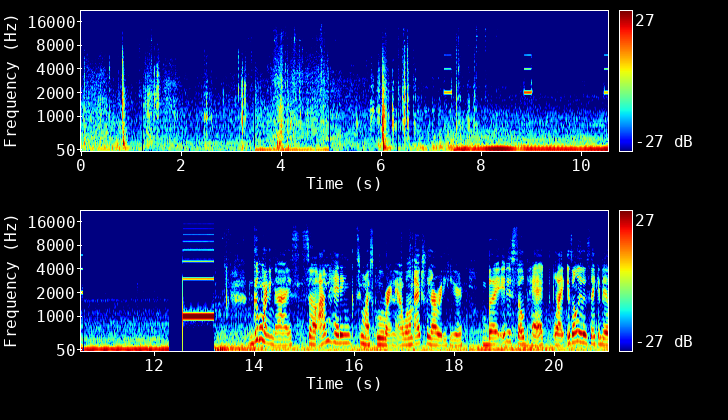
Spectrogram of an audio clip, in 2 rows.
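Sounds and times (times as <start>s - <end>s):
car engine starting and idling: 3.1s - 12.3s, 13.2s - 21.0s
loud electronic beep: 12.6s - 13.2s.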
